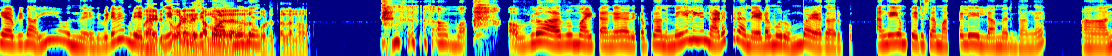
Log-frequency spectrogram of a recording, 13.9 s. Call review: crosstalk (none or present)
present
